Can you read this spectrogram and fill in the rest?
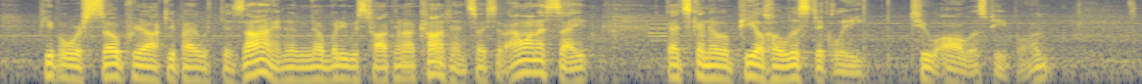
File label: Interview Horn BG Noise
